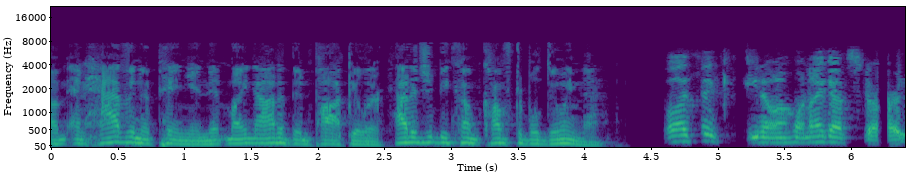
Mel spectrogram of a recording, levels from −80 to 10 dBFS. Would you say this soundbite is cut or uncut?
uncut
